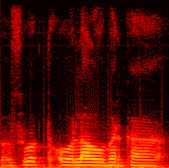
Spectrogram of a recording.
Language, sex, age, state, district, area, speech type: Urdu, male, 18-30, Delhi, South Delhi, urban, spontaneous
